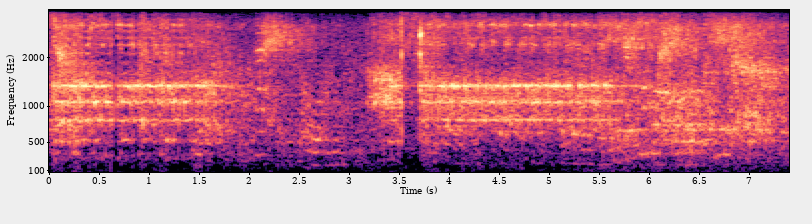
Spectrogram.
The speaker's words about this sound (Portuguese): Menina, o telefone aqui não para, você tá ouvindo? Eu estou escutando.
